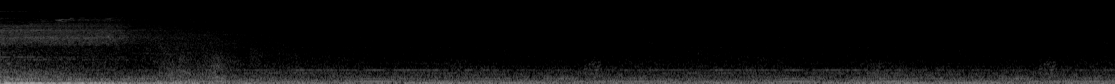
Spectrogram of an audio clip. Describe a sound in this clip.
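A triumphant video game fanfare plays.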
